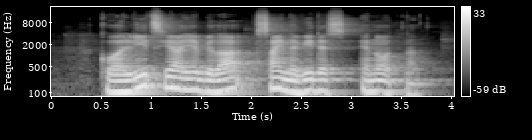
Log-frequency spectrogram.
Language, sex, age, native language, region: Slovenian, male, 30-49, Slovenian, Posavska region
